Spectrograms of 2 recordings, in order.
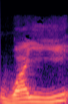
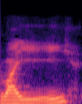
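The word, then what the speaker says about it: Yii: to laravel or symphony it actually should be pronounced y-i-i but for some reason i know it's pronounced ye usually um php php php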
